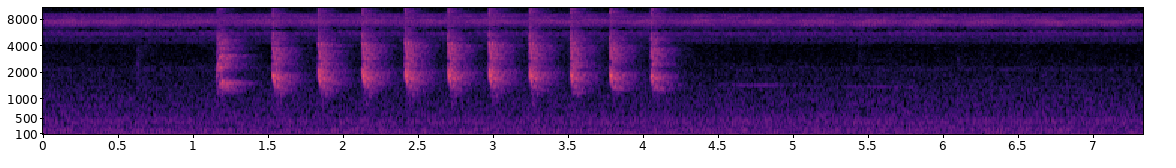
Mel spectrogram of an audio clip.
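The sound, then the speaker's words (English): A gecko in Papua New Guinea calls with a quick run of about ten sharp, evenly spaced chirps lasting a few seconds. A steady insect hum carries on underneath before and after. “And this is a gecko he recorded in Papua New Guinea.”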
